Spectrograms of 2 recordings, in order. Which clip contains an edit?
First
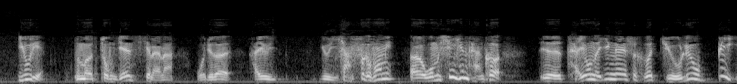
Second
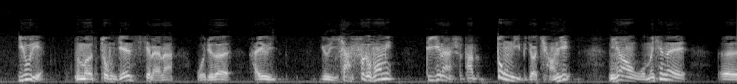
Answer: first; 1 cut; at 4.1 s

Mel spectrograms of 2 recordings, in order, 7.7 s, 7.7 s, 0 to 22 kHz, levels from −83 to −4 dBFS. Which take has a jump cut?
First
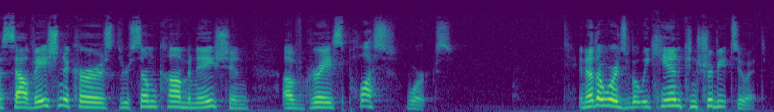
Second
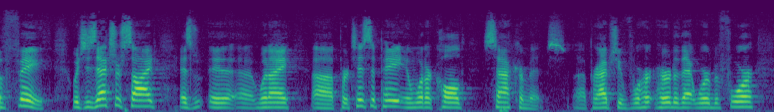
first; 1 cut; at 6.3 s

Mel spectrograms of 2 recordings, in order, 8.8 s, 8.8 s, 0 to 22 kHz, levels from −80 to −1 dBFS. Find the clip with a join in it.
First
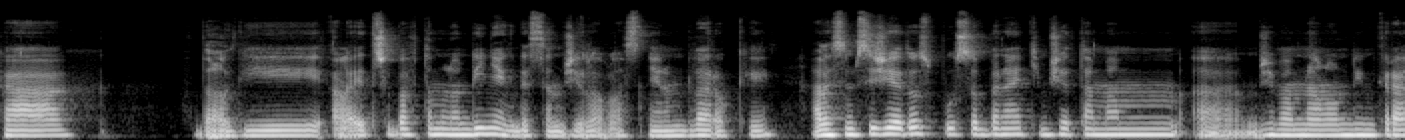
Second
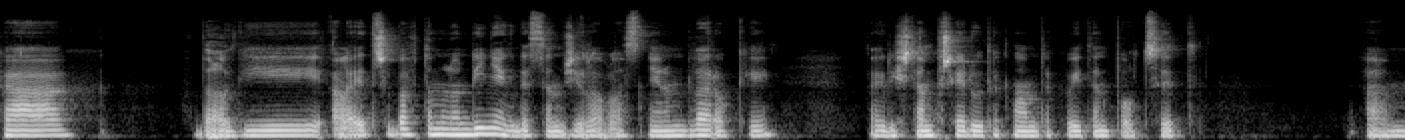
first; 1 cut; at 5.0 s

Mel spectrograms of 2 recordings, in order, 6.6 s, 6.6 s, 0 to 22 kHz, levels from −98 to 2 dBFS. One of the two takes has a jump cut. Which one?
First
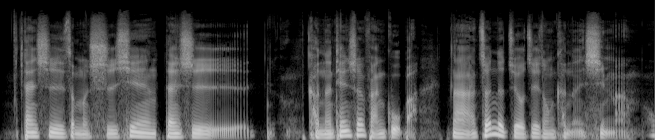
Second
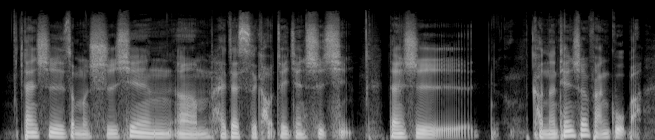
first; 2 cuts; at 1.5 s, 4.3 s

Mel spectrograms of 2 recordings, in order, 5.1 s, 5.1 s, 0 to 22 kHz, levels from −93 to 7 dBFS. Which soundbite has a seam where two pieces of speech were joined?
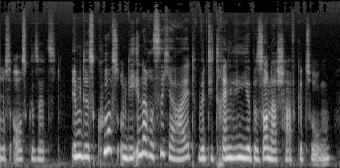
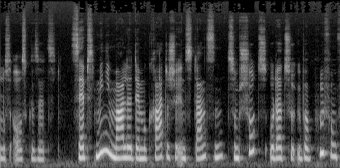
first; 1 cut; at 1.0 s

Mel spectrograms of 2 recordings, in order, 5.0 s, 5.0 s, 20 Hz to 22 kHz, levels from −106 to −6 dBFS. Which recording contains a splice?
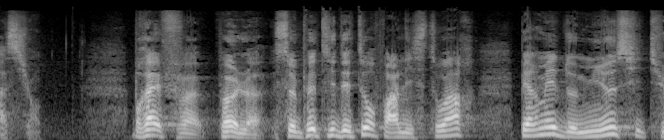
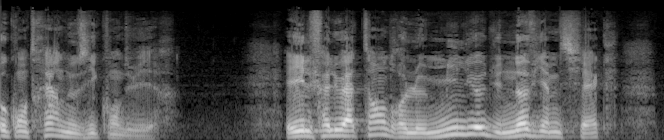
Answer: second; 1 cut; at 2.0 s

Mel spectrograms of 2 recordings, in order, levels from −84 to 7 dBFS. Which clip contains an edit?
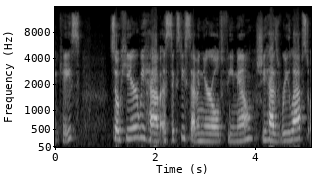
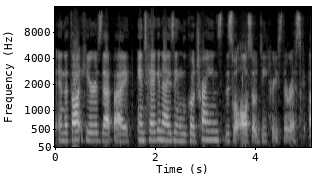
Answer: second; 1 cut; at 1.5 s

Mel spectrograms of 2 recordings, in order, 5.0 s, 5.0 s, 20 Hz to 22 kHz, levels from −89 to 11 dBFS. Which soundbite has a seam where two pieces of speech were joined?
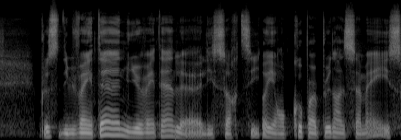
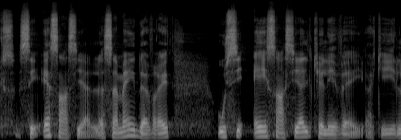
first; 2 cuts; at 2.2 s, 3.3 s

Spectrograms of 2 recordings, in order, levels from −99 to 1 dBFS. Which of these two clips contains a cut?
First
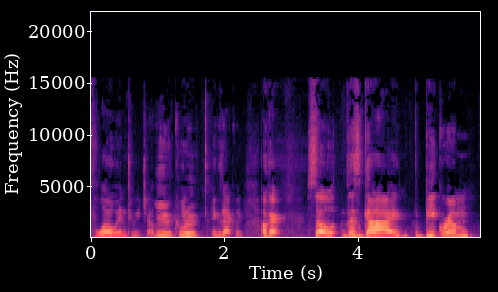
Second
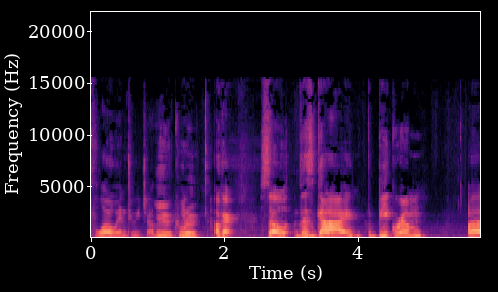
second; 1 cut; at 1.8 s

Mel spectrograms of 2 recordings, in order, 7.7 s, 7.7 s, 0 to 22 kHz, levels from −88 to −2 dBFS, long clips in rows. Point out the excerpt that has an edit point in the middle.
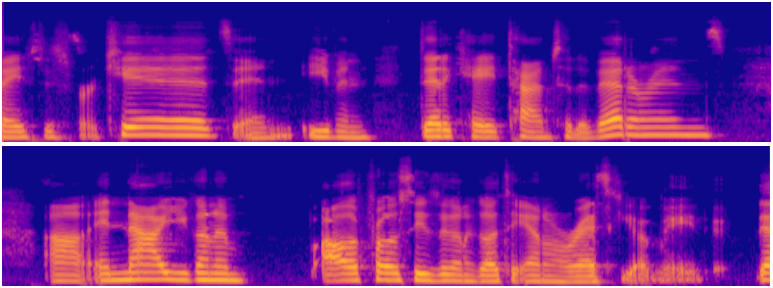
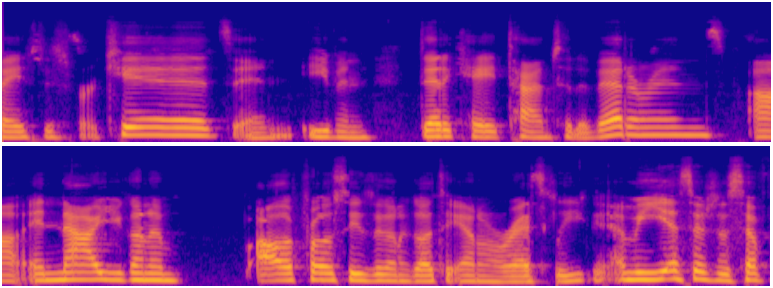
second; 2 cuts; at 3.7 s, 6.6 s

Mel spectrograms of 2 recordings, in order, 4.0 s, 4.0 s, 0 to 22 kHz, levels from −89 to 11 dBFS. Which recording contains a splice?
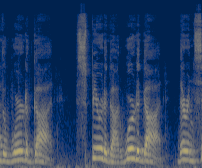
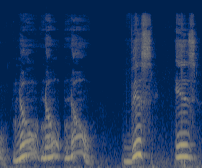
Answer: second; 1 cut; at 2.4 s

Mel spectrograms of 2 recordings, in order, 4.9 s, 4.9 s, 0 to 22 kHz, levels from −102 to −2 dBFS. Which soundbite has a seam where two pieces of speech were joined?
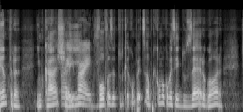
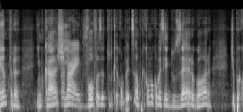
second; 1 cut; at 1.3 s

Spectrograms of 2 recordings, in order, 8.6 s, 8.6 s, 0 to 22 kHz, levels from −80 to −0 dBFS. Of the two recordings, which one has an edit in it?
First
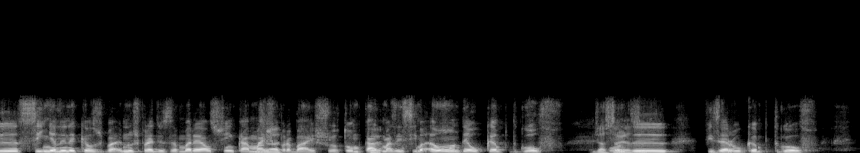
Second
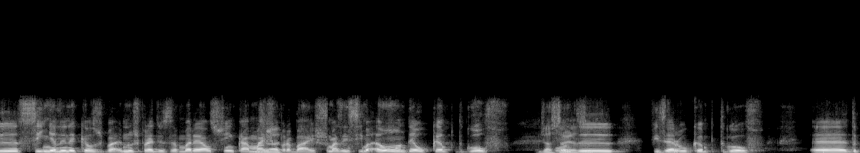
second; 1 cut; at 3.3 s

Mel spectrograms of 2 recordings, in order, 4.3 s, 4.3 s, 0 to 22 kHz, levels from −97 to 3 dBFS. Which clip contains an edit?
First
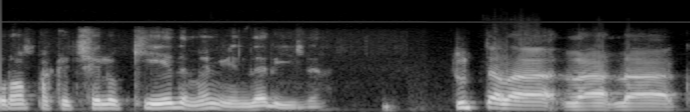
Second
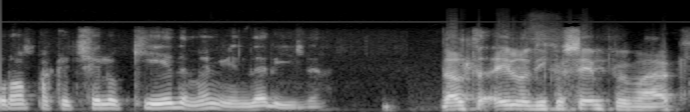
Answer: first; 1 cut; at 2.6 s

